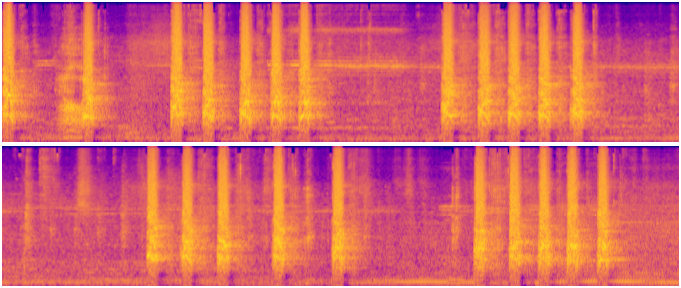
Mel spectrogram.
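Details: Angry, aggressive Spitz dog giving rapid bursts of sharp, loud barks, three to five barks per burst with short pauses between, over a faint low hum.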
